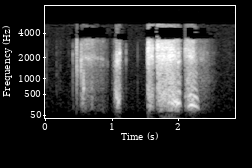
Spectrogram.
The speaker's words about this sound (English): I'm going to be doing a lot of clearing of expression tonight, so just bear with me clearing my throat.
